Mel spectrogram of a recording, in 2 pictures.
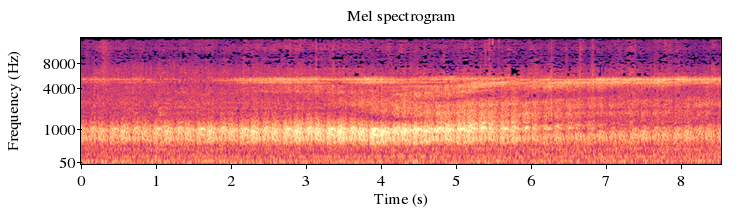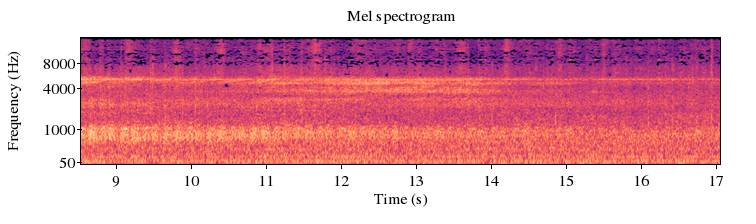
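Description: HO scale model train rolling along the layout's track, its wheels running on the rails. It grows louder to a peak about four seconds in, then slowly fades as it moves away, with a faint high whine.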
